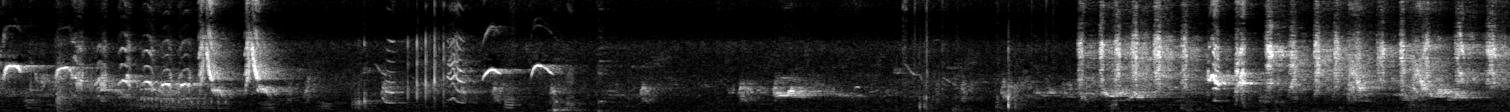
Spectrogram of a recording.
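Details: A common myna gives a varied run of chattering, squawky and whistled notes, with rasping bursts, harsh churrs and a flutter of wings.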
